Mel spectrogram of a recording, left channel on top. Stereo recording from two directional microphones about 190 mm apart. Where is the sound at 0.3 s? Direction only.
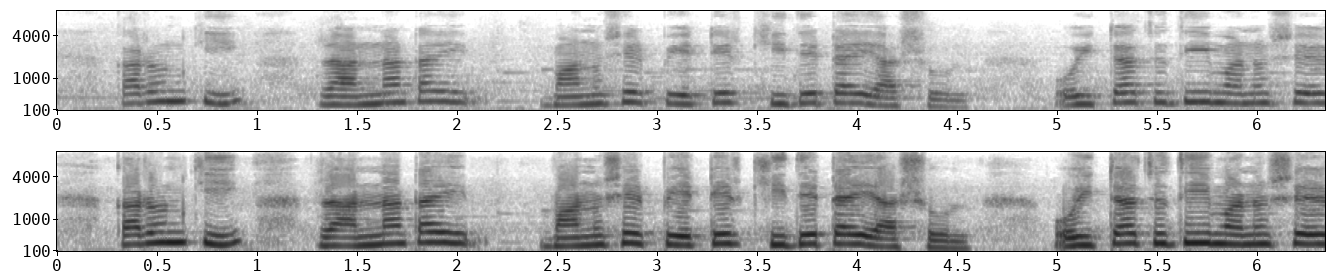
30° right (ahead or behind).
